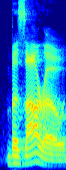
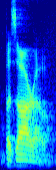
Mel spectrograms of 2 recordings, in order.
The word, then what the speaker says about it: bizarro: Are there alternate pronunciations? Uh, the dictionary has just one. Bizarro.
